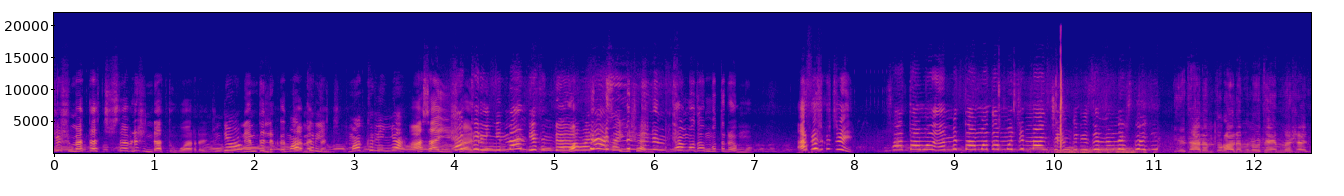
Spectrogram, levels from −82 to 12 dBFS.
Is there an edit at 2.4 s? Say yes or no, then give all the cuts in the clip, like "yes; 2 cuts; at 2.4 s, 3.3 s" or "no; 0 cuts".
no; 1 cut; at 11.0 s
